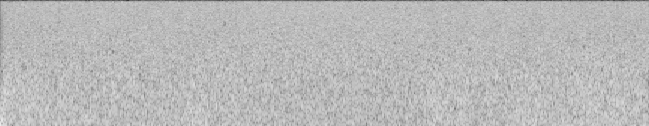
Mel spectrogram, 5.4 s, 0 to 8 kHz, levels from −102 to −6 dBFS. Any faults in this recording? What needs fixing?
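Samples built from the wrong bytes run through the whole clip, so the speech comes with loud, harsh broadband noise. The reader is assembling each sample's bytes wrongly, letting the jittery low bits become the dominant part of every value. To prevent it, make sure the reader's byte order, offset and sample alignment match what the file actually declares.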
